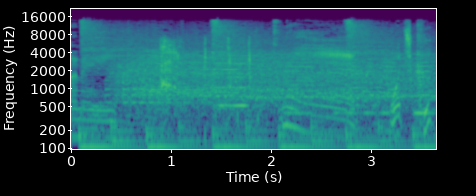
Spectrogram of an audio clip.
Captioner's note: audience roaring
